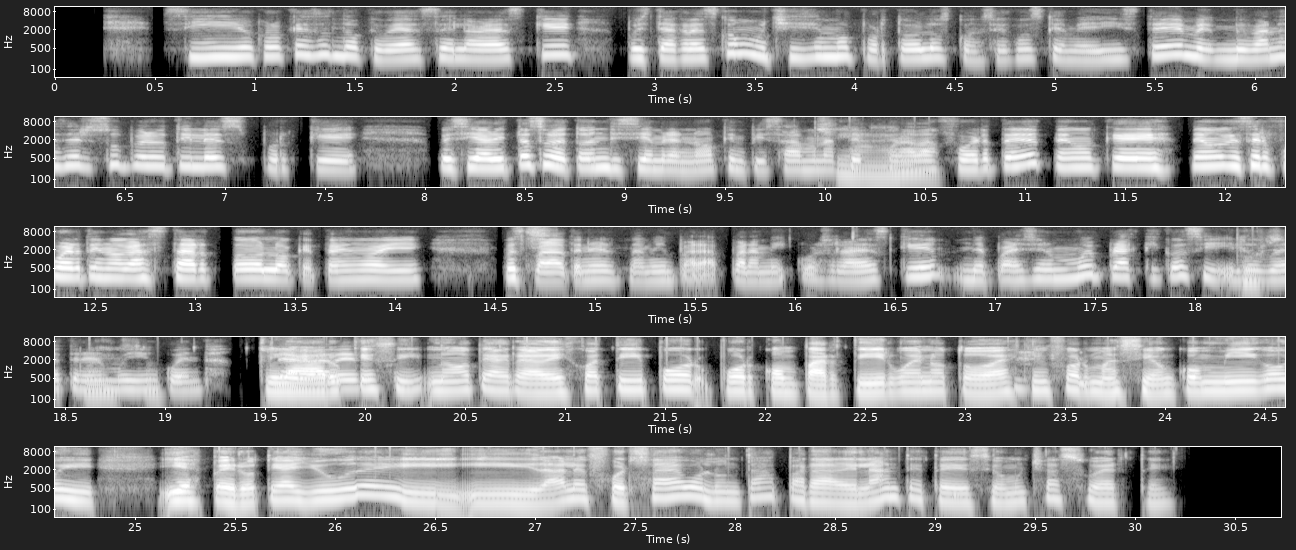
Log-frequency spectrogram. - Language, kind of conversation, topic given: Spanish, advice, ¿Cómo te afectan las compras impulsivas en línea que te generan culpa al final del mes?
- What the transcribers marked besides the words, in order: tapping; static; chuckle; other noise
